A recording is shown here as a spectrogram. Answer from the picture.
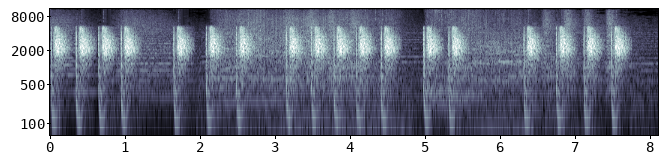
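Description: A rapid run of whacking punch sound effects, about twenty hits, two or three a second with two short pauses, over a faint steady low hum.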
